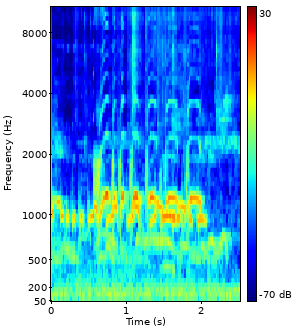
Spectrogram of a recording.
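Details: Bangkok and Cemani Kolbuntet zebra dove voices combined for training other doves: a rapid stuttering run of mid-pitched coos that builds into a loud, warbling cluster, then fades into quieter notes.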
